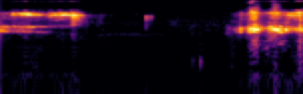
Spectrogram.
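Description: Garbled, high-pitched, chirping audio from a poor online-meeting connection: a participant's voice broken up by the transmission. It cuts out for about a second midway, then returns.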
